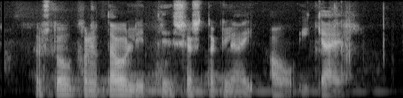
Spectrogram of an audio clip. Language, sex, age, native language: Icelandic, male, 13, Icelandic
